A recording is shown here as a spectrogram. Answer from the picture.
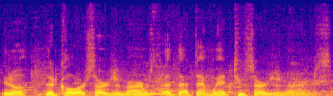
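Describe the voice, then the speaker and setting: A man with an American accent talks at a fairly quick pace in a fairly low pitch. His pitch varies in an ordinary way, and noticeable background noise is present. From California, Soledad area. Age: 70s. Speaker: car club co-founder. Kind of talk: interview. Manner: halting.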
